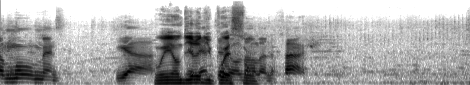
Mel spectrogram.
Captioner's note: foreign spoken audio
